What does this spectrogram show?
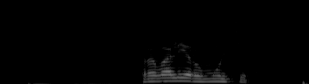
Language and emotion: Russian, neutral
